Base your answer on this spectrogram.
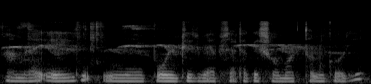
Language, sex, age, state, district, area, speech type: Bengali, female, 30-45, West Bengal, Darjeeling, rural, spontaneous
